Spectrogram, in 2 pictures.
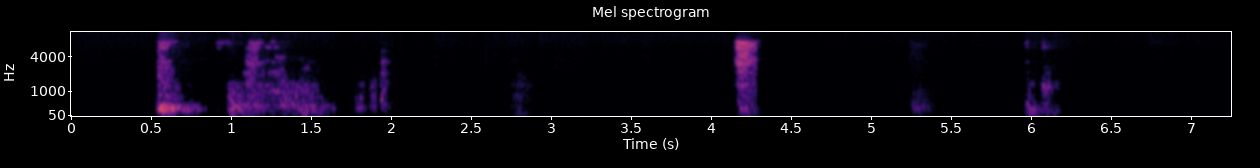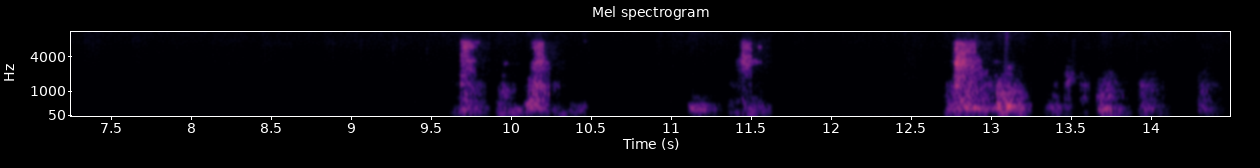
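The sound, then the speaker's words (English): An American Bulldog snorts and grunts in irregular bursts, with rough, wet clusters at the start and end and scattered single snuffles between stretches of silence. No one speaks. “He's giving me a funny look. You're a good boy, huh? Thank God American Bulldogs don't bark a lot.”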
